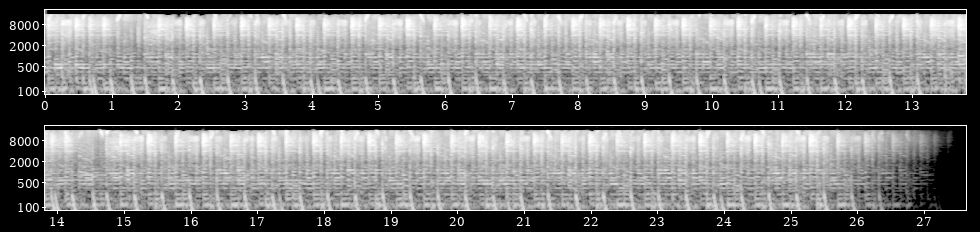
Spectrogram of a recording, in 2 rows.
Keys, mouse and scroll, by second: 0.1 f, 0.4-2.5 drag, 1.3 f, 1.3 shift+c, 2.7 f, 3.9 f, 5.8 click, 6.5 i, 6.5 f, 7.1-9.7 drag, 7.7 shift+f, 9.6 middle click, 9.8-11.6 middle drag, 13.0-14.2 drag, 14.2 f, 16.9 i, 16.9 f, 17.3-20.2 drag, 18.1 middle click, 18.8 middle click, 20.2-23.1 middle drag, 20.5 click.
